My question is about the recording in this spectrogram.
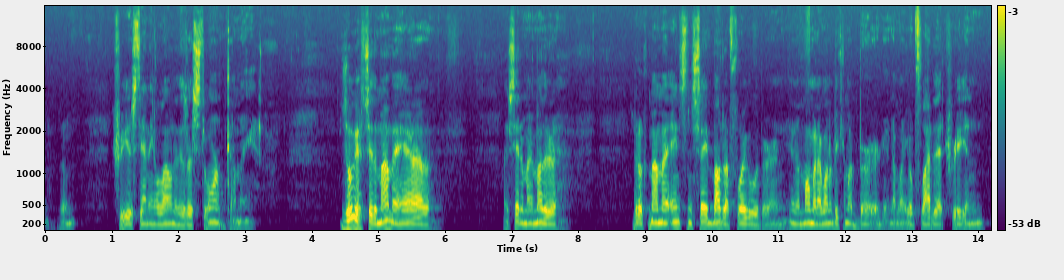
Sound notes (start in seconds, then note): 3.2 Yiddish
